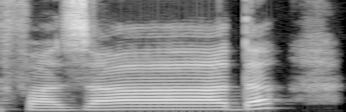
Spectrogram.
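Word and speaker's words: فزادهم: When fatha come before alif, you stretch that alif up to one alif. This is called alif madda. So do alif madda. Fazada. Don't stretch fatha on dal.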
